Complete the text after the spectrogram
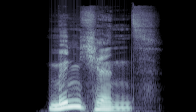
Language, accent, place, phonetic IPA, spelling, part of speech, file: German, Germany, Berlin, [ˈmʏnçn̩s], Münchens, noun, De-Münchens.ogg
- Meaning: genitive singular of München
